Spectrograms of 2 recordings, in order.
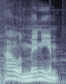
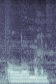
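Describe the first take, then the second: First: It is said the British way, five syllables. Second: It is said the American way, four syllables.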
